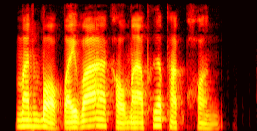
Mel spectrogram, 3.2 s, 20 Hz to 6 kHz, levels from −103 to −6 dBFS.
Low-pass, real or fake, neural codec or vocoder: 5.4 kHz; fake; vocoder, 22.05 kHz, 80 mel bands, Vocos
